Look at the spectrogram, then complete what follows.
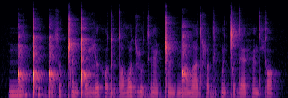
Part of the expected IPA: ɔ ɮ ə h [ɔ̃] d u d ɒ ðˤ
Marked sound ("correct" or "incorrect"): incorrect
